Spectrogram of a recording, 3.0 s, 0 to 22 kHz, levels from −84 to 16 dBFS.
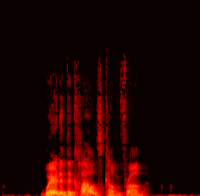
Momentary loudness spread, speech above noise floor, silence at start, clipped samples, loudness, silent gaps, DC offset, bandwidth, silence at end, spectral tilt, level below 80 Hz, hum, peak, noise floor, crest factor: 14 LU; 33 dB; 0.6 s; under 0.1%; -28 LUFS; none; under 0.1%; 16 kHz; 0.3 s; -6 dB/octave; -58 dBFS; none; -10 dBFS; -61 dBFS; 22 dB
